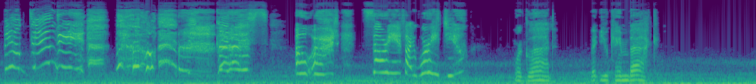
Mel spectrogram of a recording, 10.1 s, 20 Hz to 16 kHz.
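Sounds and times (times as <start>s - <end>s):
woman gasping and crying: 1.1s - 2.9s.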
